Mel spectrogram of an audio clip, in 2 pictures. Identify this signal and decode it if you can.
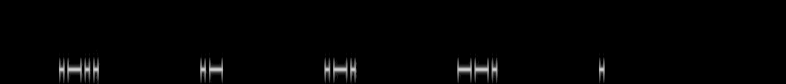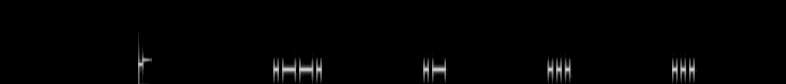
Morse code, heard as a keyed tone, about 28 wpm, spaced as for 8 wpm, 700 Hz. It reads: LARGE PASS
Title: 8x Character Spacing - Top 500 Words - 28wpm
